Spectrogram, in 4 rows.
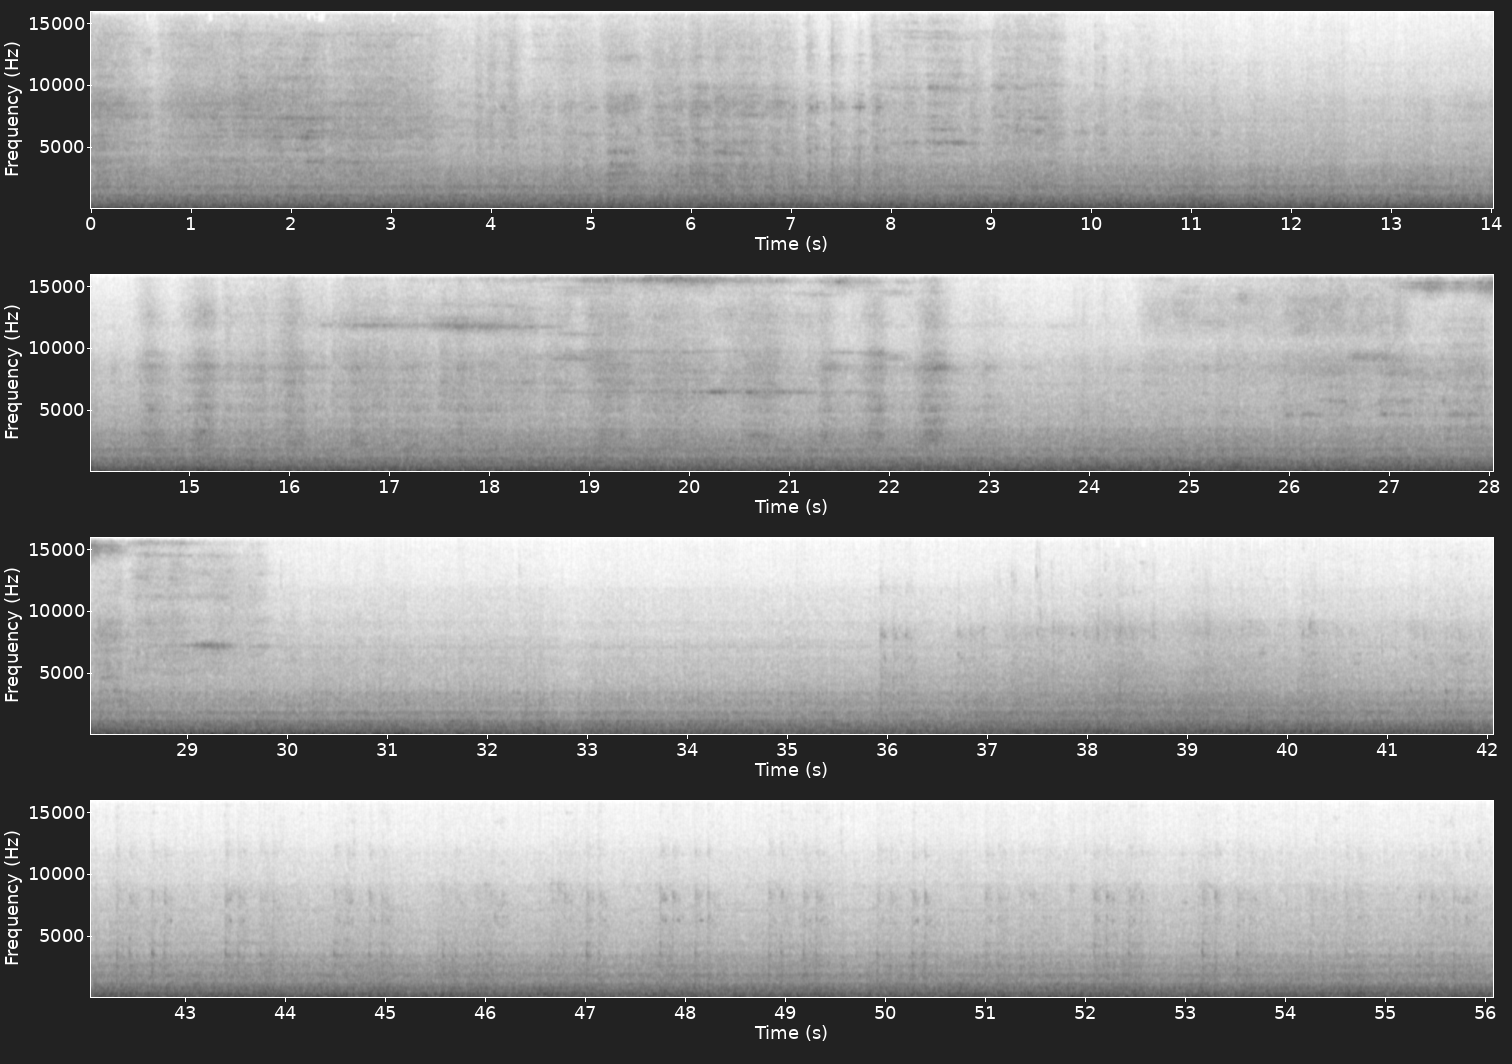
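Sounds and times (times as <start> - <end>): freight train rolling on rails: 0.0 - 56.0
high wheel squeals: 16.9 - 22.7, 24.8 - 29.8.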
